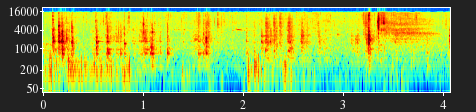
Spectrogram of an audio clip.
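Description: Irregular light metal clicks and knocks of a Gravely tractor's high-low planetary gear assembly being worked by hand against the transmission housing to line up its gears and pins, with a sharper click a little past three seconds.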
